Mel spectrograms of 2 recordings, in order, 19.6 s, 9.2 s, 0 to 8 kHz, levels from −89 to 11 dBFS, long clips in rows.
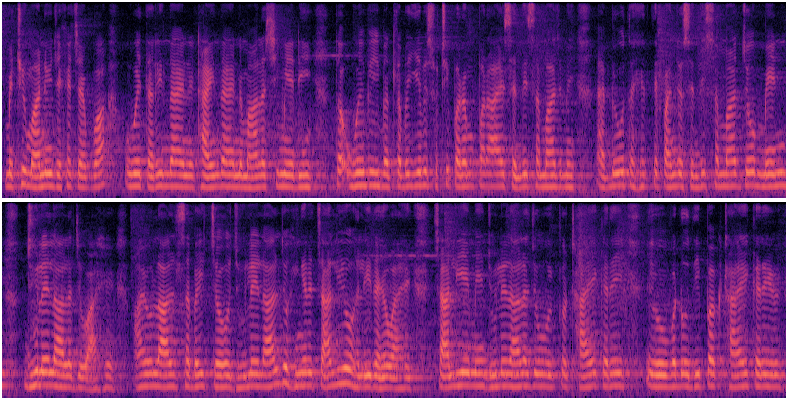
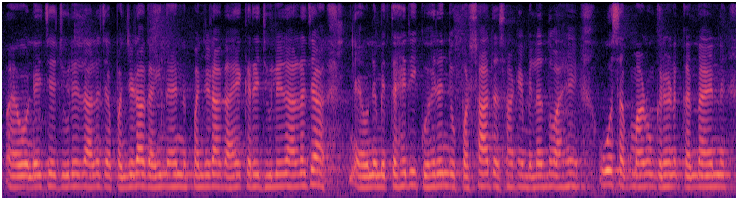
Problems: constant background noise, echo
